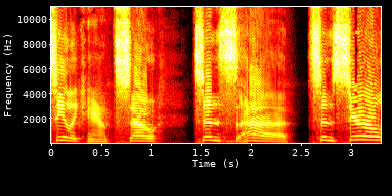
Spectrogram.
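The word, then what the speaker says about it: coelacanth: I used to pronounce the koala all the time and then I learned it was celacanth.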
